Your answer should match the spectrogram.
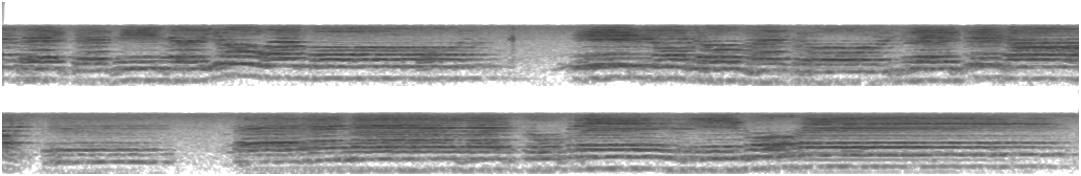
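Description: A small group of voices singing a slow, unaccompanied religious hymn from song sheets at a stop of a Lenten Passos procession. The hymn moves in long held phrases, with short breaks about five seconds in and again from about eleven to thirteen seconds.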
